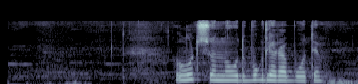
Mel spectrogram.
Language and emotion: Russian, neutral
